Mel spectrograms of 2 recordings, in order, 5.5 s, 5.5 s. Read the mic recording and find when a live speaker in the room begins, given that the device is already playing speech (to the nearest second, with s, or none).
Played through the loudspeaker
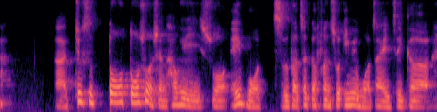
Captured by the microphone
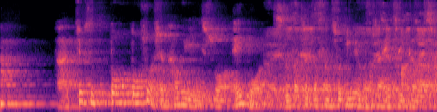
3 s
